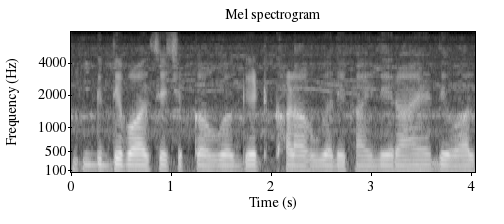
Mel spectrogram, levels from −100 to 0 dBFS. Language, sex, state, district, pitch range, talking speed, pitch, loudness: Hindi, male, Uttar Pradesh, Lalitpur, 105-110 Hz, 190 wpm, 105 Hz, -19 LUFS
